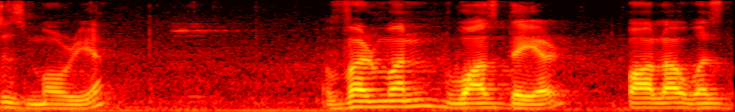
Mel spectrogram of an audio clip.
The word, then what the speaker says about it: Maurya: It is pronounced as Maurya.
